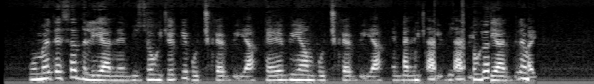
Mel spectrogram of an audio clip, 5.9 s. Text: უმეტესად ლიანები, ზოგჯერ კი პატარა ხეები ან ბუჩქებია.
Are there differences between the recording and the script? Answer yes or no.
yes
